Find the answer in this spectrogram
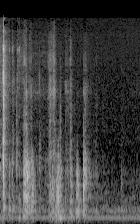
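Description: A sharp tap on the table at the very start, then several short scuffs and rustles of a sheet of drawing paper being picked up and handled.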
